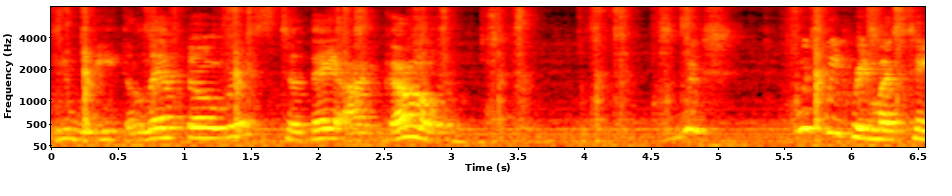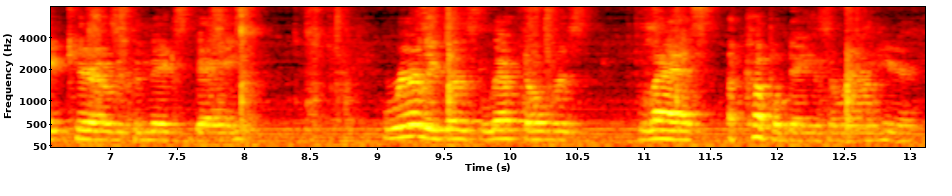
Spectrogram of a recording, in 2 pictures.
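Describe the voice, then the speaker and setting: Slightly hoarse woman cooking at home. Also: fairly low pitch, measured pace, noisy background. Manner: chatty, homey, clears throat often. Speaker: home cooking channel host. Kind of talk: casual cooking chat. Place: home kitchen. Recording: roomy kitchen sound from a distant mic.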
